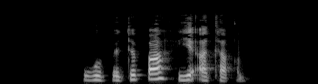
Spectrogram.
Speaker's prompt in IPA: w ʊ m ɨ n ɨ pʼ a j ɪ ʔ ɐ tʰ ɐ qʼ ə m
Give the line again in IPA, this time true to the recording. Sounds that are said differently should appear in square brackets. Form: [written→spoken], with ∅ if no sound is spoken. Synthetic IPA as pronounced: w ʊ [m→b] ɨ [n→d] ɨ pʼ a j ɪ ʔ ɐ tʰ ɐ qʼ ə m

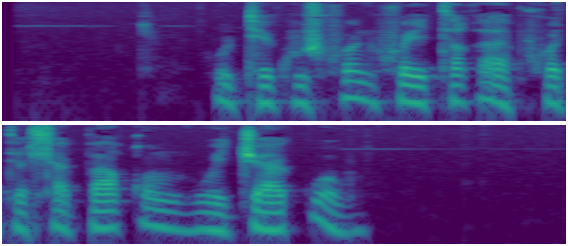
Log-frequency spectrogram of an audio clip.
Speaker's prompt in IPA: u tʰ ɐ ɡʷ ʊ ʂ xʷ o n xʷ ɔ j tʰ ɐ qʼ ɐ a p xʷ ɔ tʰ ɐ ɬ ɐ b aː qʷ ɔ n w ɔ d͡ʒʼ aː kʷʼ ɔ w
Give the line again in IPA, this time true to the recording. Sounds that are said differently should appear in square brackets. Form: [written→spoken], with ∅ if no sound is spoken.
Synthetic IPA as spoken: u tʰ ɐ ɡʷ ʊ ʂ xʷ [o→ɔ] n xʷ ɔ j tʰ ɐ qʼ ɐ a p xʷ ɔ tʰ ɐ ɬ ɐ b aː qʷ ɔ [n→m] w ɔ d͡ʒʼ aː kʷʼ ɔ w

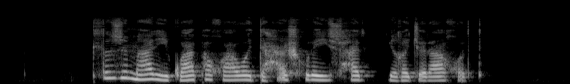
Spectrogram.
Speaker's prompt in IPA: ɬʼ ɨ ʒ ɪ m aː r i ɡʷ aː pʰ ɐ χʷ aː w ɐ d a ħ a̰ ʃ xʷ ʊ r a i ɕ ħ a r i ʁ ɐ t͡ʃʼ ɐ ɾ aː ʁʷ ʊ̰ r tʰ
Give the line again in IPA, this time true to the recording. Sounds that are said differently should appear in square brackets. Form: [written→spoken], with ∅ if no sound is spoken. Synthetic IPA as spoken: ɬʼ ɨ ʒ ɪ m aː r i ɡʷ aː pʰ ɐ χʷ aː w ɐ d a ħ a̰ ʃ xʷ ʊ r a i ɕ ħ a r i ʁ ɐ t͡ʃʼ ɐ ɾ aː [ʁʷ→χʷ] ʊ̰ r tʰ

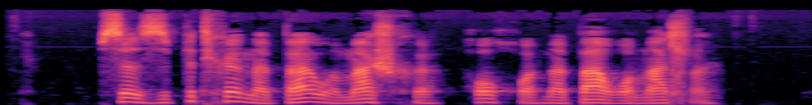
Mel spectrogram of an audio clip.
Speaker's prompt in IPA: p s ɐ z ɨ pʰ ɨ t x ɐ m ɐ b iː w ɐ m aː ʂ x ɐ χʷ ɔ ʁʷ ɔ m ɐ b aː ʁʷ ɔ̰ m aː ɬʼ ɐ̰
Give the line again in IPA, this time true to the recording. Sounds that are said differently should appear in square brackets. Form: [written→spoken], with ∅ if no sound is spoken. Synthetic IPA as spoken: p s ɐ z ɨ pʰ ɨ t x ɐ m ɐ b [iː→aː] w ɐ m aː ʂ x ɐ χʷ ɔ [ʁʷ→χʷ] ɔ m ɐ b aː ʁʷ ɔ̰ m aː ɬʼ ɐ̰

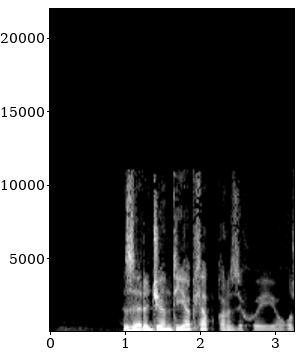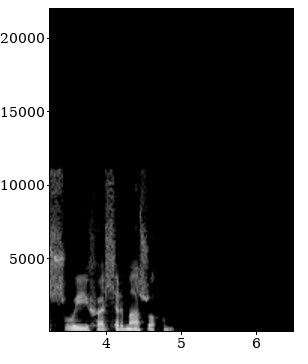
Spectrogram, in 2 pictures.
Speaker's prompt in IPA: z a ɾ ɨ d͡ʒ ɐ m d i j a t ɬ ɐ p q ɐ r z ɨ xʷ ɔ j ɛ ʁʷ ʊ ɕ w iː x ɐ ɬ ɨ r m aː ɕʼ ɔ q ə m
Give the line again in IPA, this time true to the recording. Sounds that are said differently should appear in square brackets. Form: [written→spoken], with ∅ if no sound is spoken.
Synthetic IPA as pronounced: z [a→ɐ] ɾ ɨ d͡ʒ ɐ m d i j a [t→p] ɬ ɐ p q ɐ r z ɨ xʷ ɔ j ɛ ʁʷ ʊ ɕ w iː x ɐ ɬ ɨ r m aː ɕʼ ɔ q ə m

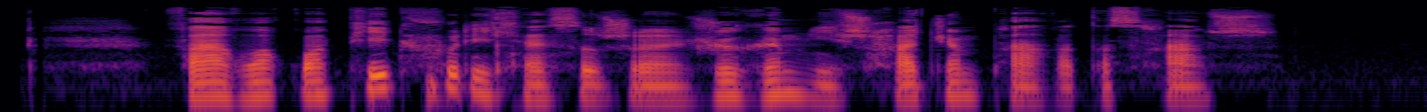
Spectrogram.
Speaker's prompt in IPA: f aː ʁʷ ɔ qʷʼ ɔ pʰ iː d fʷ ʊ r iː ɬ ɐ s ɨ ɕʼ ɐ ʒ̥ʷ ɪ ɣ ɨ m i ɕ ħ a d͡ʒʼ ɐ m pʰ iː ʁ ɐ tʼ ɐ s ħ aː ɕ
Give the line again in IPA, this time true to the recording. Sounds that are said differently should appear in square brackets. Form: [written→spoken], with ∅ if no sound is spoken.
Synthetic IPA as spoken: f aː ʁʷ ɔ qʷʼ ɔ pʰ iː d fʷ ʊ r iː ɬ ɐ s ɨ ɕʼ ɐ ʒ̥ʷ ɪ ɣ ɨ m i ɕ ħ a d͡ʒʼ ɐ m pʰ [iː→aː] ʁ ɐ tʼ ɐ s ħ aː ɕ

